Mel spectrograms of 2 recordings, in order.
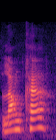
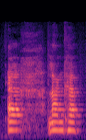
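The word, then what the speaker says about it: Lancre: So what they do is they move the whole of the town, the village, Lanka, rhymes with Lanka, 15 years into the future, so that the boy Tom John is grown up.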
